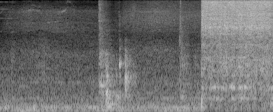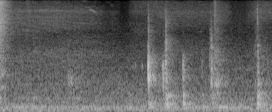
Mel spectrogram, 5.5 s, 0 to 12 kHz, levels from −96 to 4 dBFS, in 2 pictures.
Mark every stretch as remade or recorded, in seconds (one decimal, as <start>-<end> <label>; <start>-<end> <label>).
0.0-5.5 recorded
